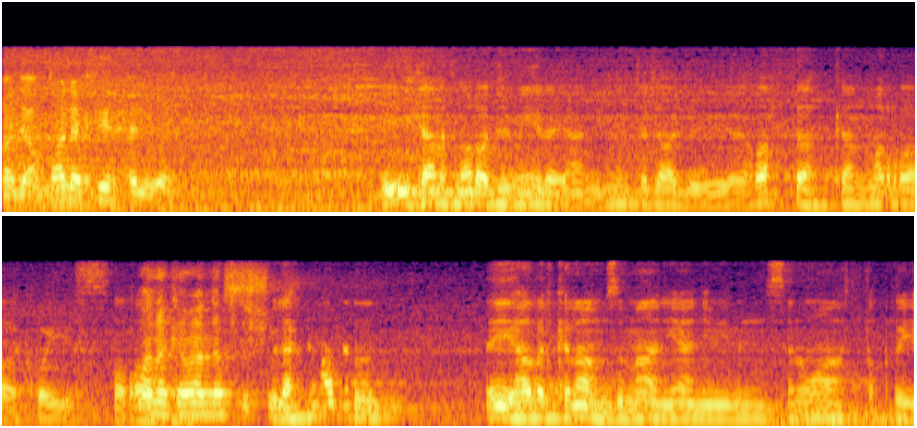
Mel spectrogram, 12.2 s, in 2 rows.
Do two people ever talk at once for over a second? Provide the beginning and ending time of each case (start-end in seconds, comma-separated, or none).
none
